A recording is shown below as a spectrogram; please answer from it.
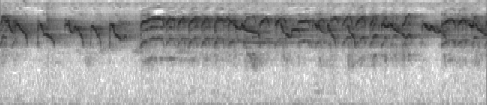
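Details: Lure recording for attracting white-eyes: quick high chirps opening into a fast, unbroken twittering warble that carries on to the end.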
